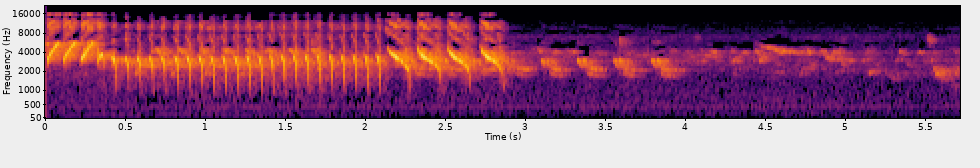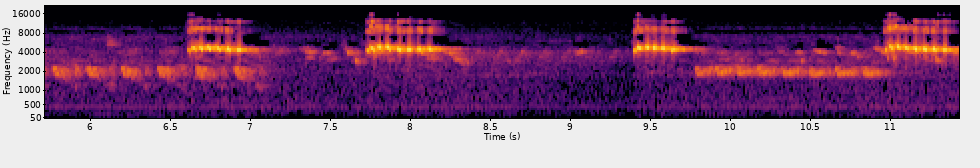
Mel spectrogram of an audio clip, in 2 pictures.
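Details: White Timbrado canary singing for training: a fast rattling trill, then shorter tours of clipped notes, followed by short bright bursts separated by pauses, clean and without background noise.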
